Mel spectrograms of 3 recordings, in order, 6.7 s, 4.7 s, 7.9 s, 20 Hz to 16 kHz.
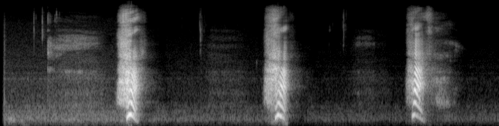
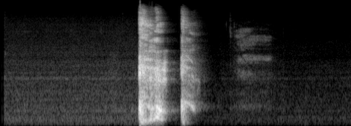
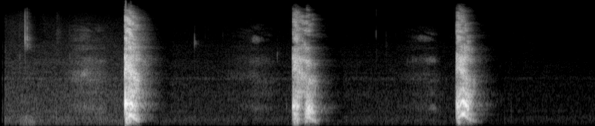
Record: {"exhalation_length": "6.7 s", "exhalation_amplitude": 30221, "exhalation_signal_mean_std_ratio": 0.24, "cough_length": "4.7 s", "cough_amplitude": 32768, "cough_signal_mean_std_ratio": 0.23, "three_cough_length": "7.9 s", "three_cough_amplitude": 32767, "three_cough_signal_mean_std_ratio": 0.2, "survey_phase": "beta (2021-08-13 to 2022-03-07)", "age": "18-44", "gender": "Female", "wearing_mask": "No", "symptom_none": true, "symptom_onset": "12 days", "smoker_status": "Ex-smoker", "respiratory_condition_asthma": false, "respiratory_condition_other": false, "recruitment_source": "REACT", "submission_delay": "2 days", "covid_test_result": "Negative", "covid_test_method": "RT-qPCR", "influenza_a_test_result": "Negative", "influenza_b_test_result": "Negative"}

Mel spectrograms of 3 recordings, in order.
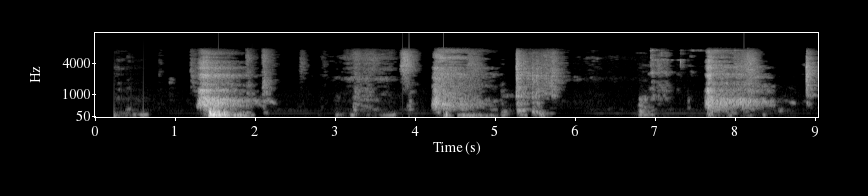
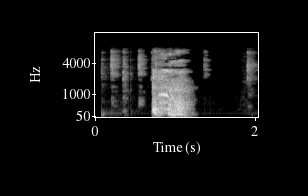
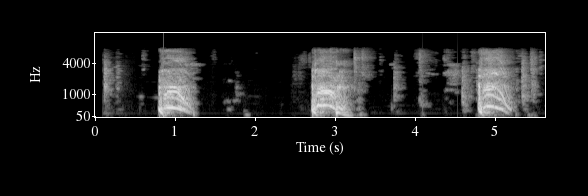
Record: {"exhalation_length": "9.0 s", "exhalation_amplitude": 23497, "exhalation_signal_mean_std_ratio": 0.36, "cough_length": "2.0 s", "cough_amplitude": 28756, "cough_signal_mean_std_ratio": 0.42, "three_cough_length": "5.6 s", "three_cough_amplitude": 29970, "three_cough_signal_mean_std_ratio": 0.42, "survey_phase": "alpha (2021-03-01 to 2021-08-12)", "age": "18-44", "gender": "Male", "wearing_mask": "No", "symptom_none": true, "smoker_status": "Never smoked", "respiratory_condition_asthma": false, "respiratory_condition_other": false, "recruitment_source": "REACT", "submission_delay": "3 days", "covid_test_result": "Negative", "covid_test_method": "RT-qPCR"}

